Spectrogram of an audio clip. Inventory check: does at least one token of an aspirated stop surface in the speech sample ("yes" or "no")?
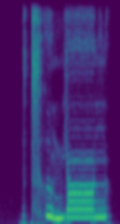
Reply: yes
